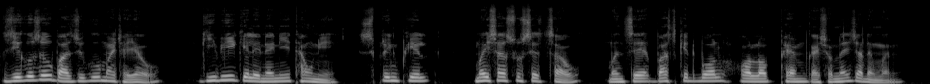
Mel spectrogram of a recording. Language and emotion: Bodo, neutral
